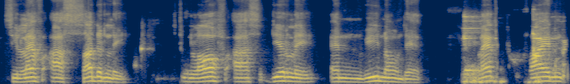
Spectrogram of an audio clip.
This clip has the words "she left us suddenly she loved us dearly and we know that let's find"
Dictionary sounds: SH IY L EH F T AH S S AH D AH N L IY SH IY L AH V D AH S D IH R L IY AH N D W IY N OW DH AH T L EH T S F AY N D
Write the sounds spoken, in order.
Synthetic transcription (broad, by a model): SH IY L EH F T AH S S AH D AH N L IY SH IY L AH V AH S D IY R L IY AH N W IY N OW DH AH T L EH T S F AY N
